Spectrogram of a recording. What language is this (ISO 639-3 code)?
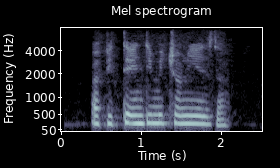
kin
